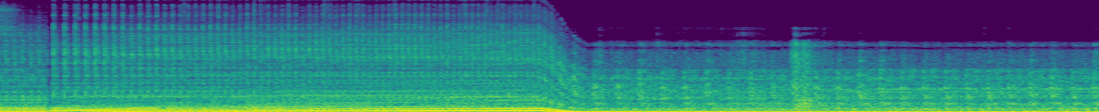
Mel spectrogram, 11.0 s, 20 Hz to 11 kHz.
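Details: Subaru Impreza STI Spec C turbo petrol at 194,140 km, with white smoke after a circuit run on a not-yet-warm engine: revs then drops to idle with a clattering knock following engine speed; owner wonders if overhaul was due.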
